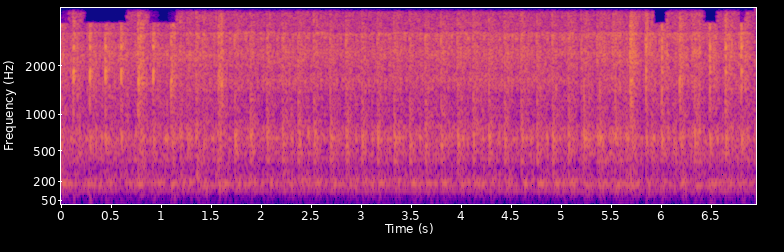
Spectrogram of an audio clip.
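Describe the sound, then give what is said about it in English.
A teletype machine prints news with a rapid, continuous mechanical clatter, a dense even rhythm of tiny strikes that holds steady for about seven seconds with no talk over it. “let's race down to teletype and see what's happening.”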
